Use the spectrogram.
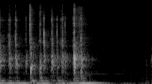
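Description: A short burst of rapid keystrokes on a computer keyboard, close and crisp, with a couple of sharper taps before it stops into near silence.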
